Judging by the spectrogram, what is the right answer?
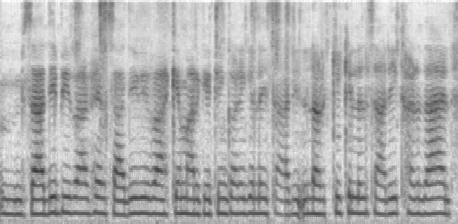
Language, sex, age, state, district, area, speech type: Maithili, female, 18-30, Bihar, Muzaffarpur, rural, spontaneous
